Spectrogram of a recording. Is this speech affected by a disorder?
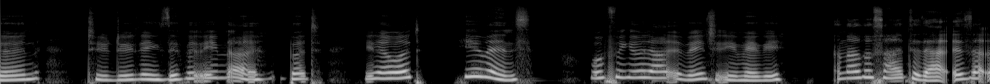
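Yes: cerebral palsy.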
